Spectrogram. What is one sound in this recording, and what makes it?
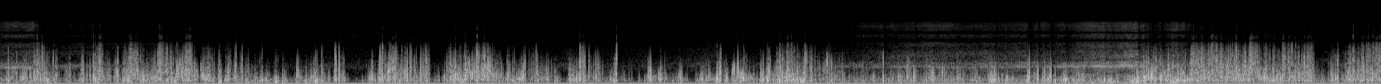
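A motorcycle engine putters and revs nearby.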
